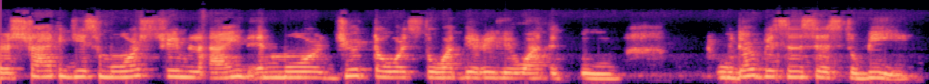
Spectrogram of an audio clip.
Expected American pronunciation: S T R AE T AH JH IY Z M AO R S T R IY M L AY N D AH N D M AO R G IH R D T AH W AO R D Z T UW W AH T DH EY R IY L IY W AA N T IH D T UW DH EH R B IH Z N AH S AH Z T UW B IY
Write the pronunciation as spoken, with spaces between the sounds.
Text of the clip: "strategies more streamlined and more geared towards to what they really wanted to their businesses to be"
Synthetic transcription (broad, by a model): S T R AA T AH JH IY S M AO R S T R IY M L AY N D AH N D M AO R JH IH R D T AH W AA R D S T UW W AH T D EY R IY L IY W AA N T IH D T UW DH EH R B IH S N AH S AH S T UW B IY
